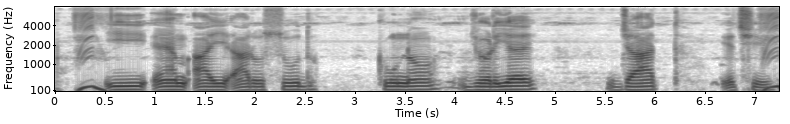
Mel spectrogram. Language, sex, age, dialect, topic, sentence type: Maithili, male, 18-24, Angika, banking, question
